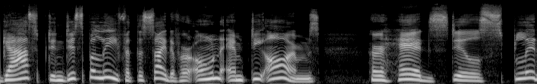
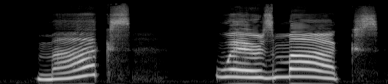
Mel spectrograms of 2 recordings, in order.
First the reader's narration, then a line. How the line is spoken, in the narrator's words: pleaded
